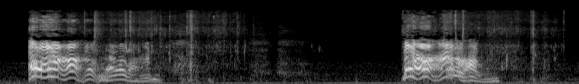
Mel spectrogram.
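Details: Siberian Husky in a funny animal compilation, making two bursts of undulating, yodel-like vocalising, each over a second long with rapid rising and falling pitch, separated by a quiet stretch with faint rustling.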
